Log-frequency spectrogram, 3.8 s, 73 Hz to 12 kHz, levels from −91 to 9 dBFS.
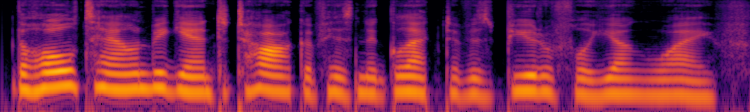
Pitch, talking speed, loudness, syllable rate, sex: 180 Hz, 225 wpm, -19 LUFS, 5.4 syllables/s, female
